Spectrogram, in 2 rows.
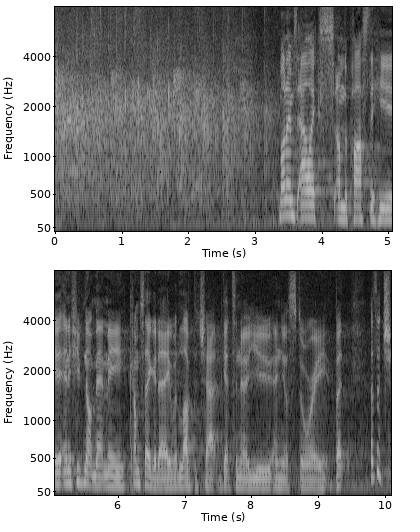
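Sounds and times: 
crowd clapping: 0:00.0 - 0:03.7
speech: 0:03.4 - 0:10.0.

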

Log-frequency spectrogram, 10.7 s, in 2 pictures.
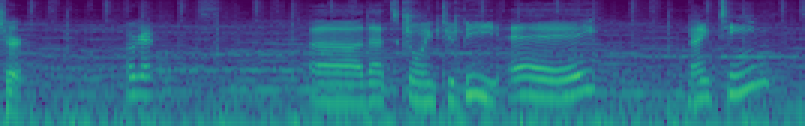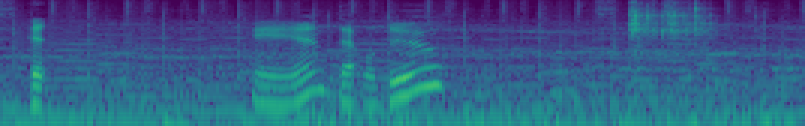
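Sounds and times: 
speech: 0:00.0 - 0:05.9, 0:07.0 - 0:08.4
many dice rolling: 0:09.6 - 0:10.2.

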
